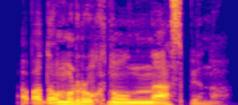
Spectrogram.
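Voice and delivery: ordinary delivery, nothing marked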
